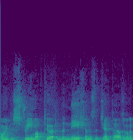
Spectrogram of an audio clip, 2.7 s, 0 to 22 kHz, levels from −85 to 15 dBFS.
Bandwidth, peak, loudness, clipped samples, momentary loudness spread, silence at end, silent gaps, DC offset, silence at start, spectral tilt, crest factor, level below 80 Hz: 12.5 kHz; -8 dBFS; -25 LUFS; under 0.1%; 4 LU; 0 s; none; under 0.1%; 0 s; -6 dB/octave; 16 dB; -62 dBFS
